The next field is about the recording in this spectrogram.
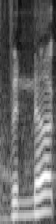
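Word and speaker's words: Wnuk: And it's Vanuk, spelled with a W. W-N-U-K.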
